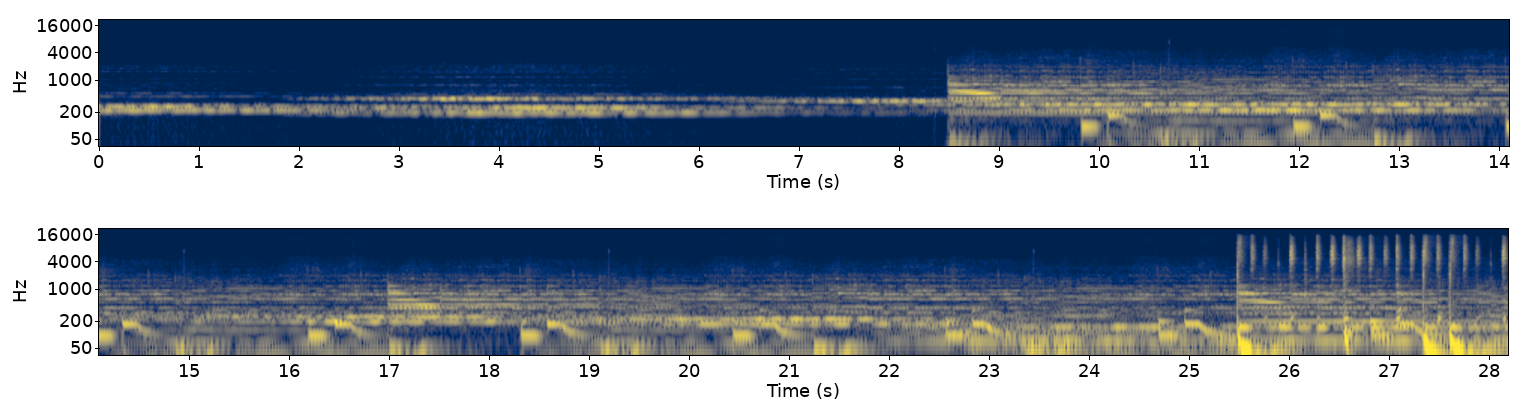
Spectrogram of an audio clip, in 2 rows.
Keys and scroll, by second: 1.6 3, 8.0 4, 8.9 3, 9.7 4, 13.6 F1, 15.5 Return, 16.6 3, 19.2 4, 21.3 3.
